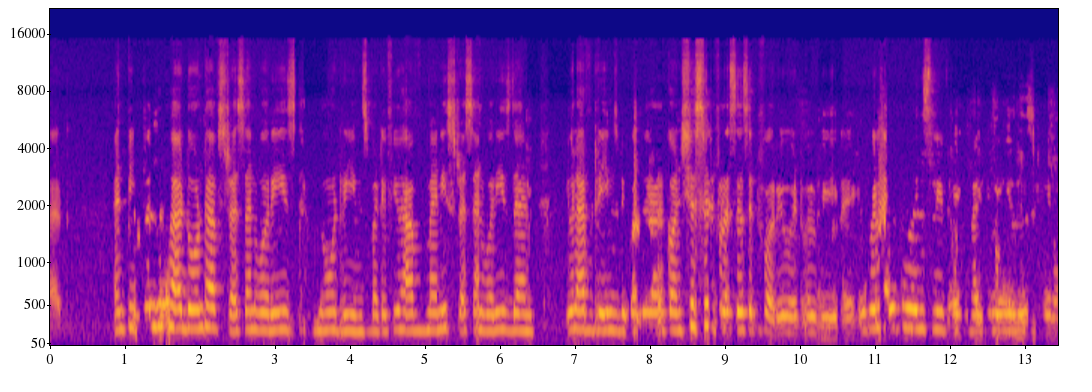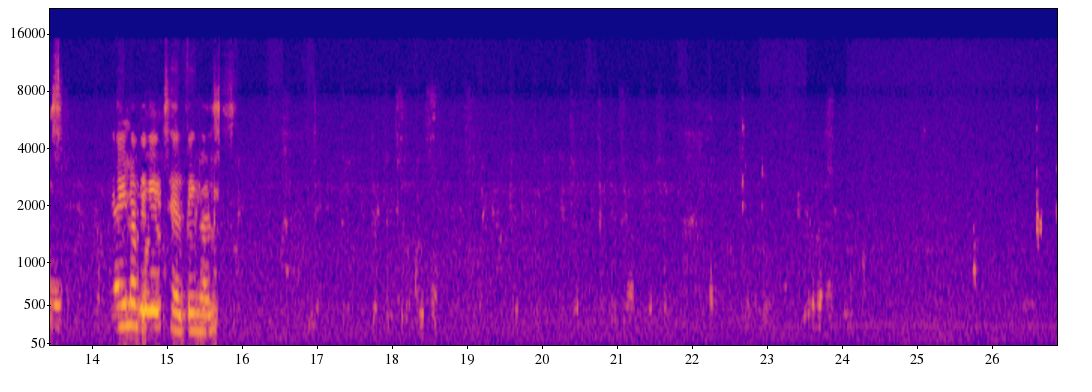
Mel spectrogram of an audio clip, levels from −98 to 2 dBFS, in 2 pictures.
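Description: At 1.55–1.59 s, lost LE Audio frames cut a gap of 37.5 ms, which fits five 7.5 ms LC3 frames. The decoder repeats the last spectrum with scrambled phase, so the speech briefly turns into a grainy smear.

From 3.27 to 3.67 s the voice sinks by roughly 30 dB. This is likely speech suppressed in double talk: the echo canceller, unable to separate the talker from the loudspeaker, turns everything down.

Another frame loss at 5.69–5.72 s lasts 22.5 ms, about three frames, and leaves a short noisy blur in place of the voice.

At 6.34–6.62 s a second voice, about 20 dB under the talker, is likely the other side's voice leaking through as uncancelled loudspeaker echo.

At 6.87–6.91 s the suppression returns briefly as a dip of about 10 dB.

The longest frame loss, 52.5 ms at 8.10–8.19 s, fits seven frames. The concealed spectrum starts to fade and sounds like a noisy smear.

At 8.78–9.08 s the voice ducks by about 15 dB as the double-talk suppression bites again.

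At 10.06–10.10 s, 30 ms of frames go missing and produce another brief smear.

At 10.23–10.50 s the far voice leaks through again, about 25 dB down. Over almost the same stretch, 10.27–10.58 s, the talker is pulled down by about 15 dB in short patches.

From 11.95 to 24.11 s the other side's voice comes through continuously at only about 10 dB below the talker.

Inside that stretch, from 12.02 to 15.84 s, the talker is repeatedly cut back by up to about 25 dB. The cuts come in pieces adding up to about a second, leaving the voice gapped and dulled.

At 14.67–14.71 s, a 30 ms frame loss adds a further grainy blip.

The LC3 coding itself, likely at 64 kbps with 7.5 ms frames, adds only a faint breathy grain.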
